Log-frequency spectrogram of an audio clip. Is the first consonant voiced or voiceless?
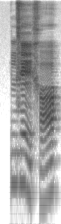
voiced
